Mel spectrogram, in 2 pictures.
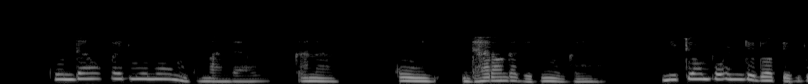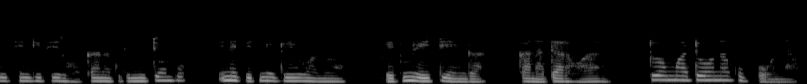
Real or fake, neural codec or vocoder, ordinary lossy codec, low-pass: real; none; MP3, 24 kbps; 3.6 kHz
